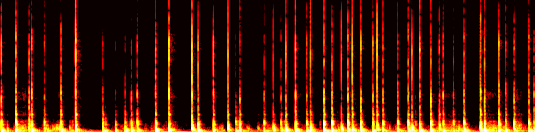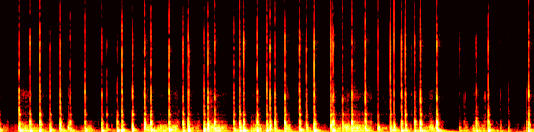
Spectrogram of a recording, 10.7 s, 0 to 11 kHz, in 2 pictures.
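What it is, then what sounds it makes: Plastic cup. Fingers gently tap a plastic cup held close to a microphone in a quick, steady stream. Each tap is a short, dull, hollow knock with a low tone around 156 Hz and very little brightness, dying away almost instantly. The taps continue evenly for about eleven seconds, with only brief pauses.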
